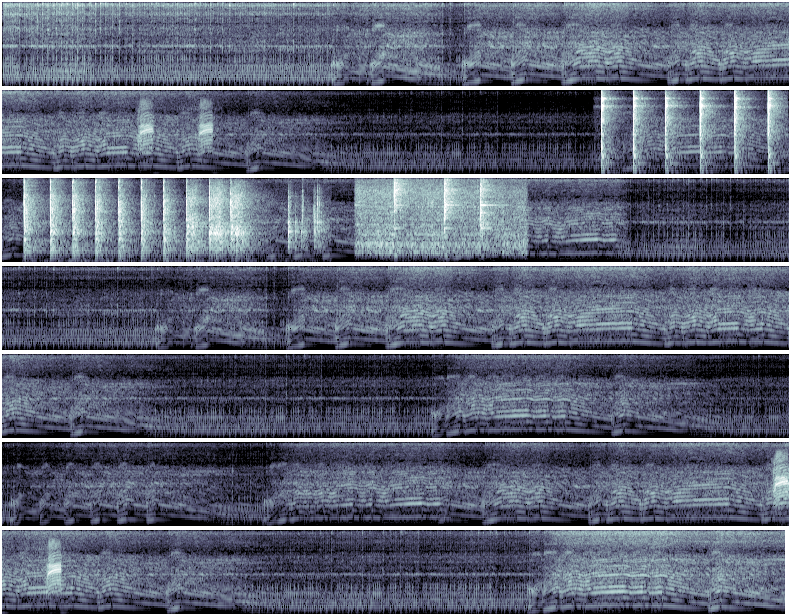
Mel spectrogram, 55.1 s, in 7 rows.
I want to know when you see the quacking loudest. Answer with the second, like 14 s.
47 s.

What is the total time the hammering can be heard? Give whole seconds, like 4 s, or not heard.
7 s.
